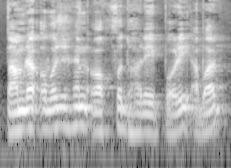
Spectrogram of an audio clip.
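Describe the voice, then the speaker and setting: A man teaching correct Quran recitation, drawing out each word slowly, then explaining pronunciation quickly and asking listeners to repeat after him. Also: medium pitch, fairly even intonation, vocal fry, dark tone. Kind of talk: slow recitation lesson with explanations.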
